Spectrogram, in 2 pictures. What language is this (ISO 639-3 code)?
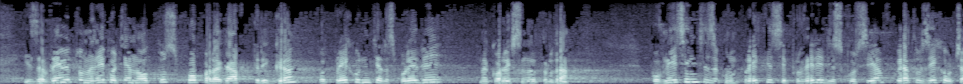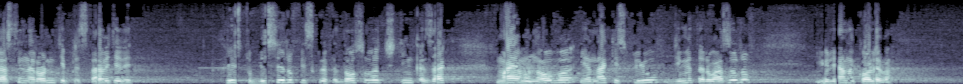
bul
